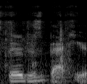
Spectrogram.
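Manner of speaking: usual speaking voice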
